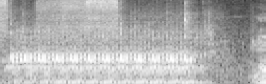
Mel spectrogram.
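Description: An airbrush hisses as it sprays paint, with a small airbrush compressor buzzing steadily under it. Both cut off about a second and a half in.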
